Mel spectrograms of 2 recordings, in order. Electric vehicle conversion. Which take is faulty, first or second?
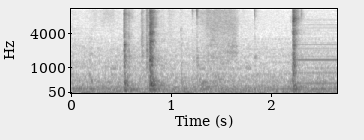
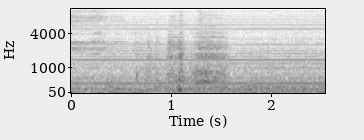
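second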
